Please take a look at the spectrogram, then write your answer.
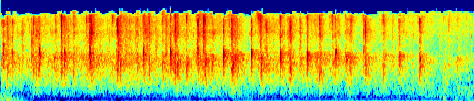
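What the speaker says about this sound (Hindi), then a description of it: "कृपया जोरदार तालियों से स्वागत किया जाए एक बार" An audience in Houston gives loud, lively applause to welcome a guest, with many hands clapping in a dense, continuous stream, close and steady throughout with no talk over it.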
